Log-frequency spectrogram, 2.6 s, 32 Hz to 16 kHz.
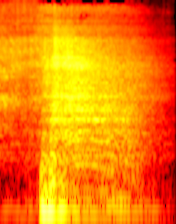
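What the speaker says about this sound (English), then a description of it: "Time to start the Ferrari for the first time in 2 years." A Ferrari engine catches on its first start in two years after ignition coil work, a sudden low rumbling burst that flares and then fades away over a couple of seconds, with no talk.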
